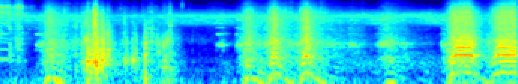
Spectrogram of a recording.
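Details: Ten-year-old Mini Gator Tours RC airboat, bench-tested on a Traxxas nickel-type battery after not powering up: short bursts of a steady buzzing motor whine with fan rush; the fan motor now spins up and runs smoothly.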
